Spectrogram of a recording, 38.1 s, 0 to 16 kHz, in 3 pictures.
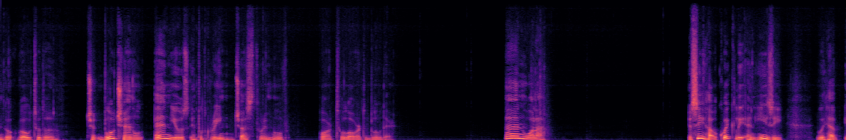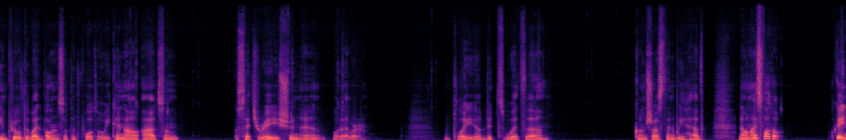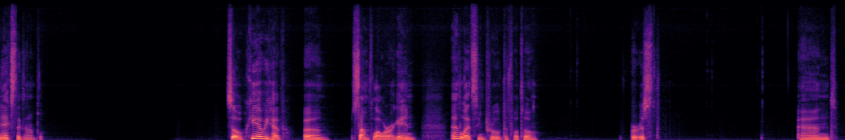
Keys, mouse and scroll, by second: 0.0-2.5 drag, 3.9-6.2 drag, 6.9 click, 8.2 shift+super+F11, 9.8 click, 10.3 click, 11.0 click, 11.4 click, 15.4 click, 16.0 click, 16.9 click, 17.6 click, 19.0 click, 21.3 click, 21.8 click, 34.6 click, 35.1-35.5 drag, 35.9 click, 36.6 click.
